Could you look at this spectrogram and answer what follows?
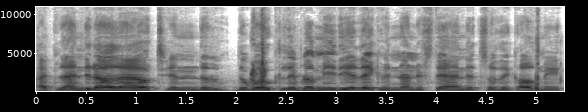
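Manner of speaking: put-on impression voice sounding like a little kid. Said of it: "Your Trump impression is so funny".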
